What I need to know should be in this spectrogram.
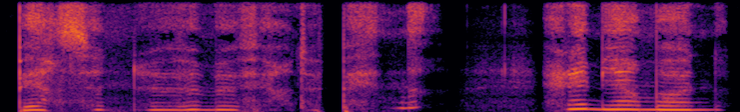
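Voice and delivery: very high, tearful wail; lamenting. A narrator's reading. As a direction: throw it back as a sobbing lament. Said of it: "se lamenta Mimi". (lamentation suraiguë et larmoyante)

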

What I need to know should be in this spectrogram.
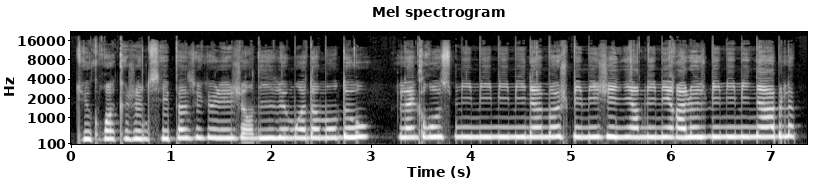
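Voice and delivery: very high, squeaky tearful tirade; hammed-up self-pitying wail; wailing Mimi. A narrator's reading. Ghost Mimi lists the names people call her, wailing. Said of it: "se mit à pleurer à chaudes larmes".

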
